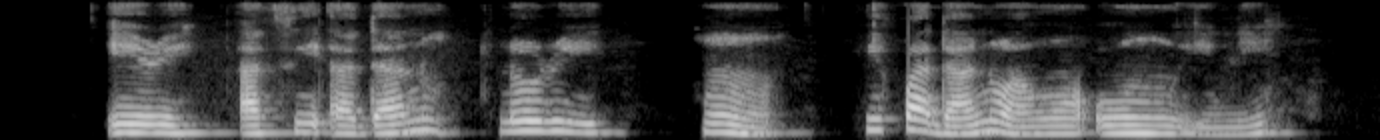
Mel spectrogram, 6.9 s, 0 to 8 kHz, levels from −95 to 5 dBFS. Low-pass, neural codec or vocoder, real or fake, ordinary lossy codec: 7.2 kHz; none; real; AAC, 48 kbps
